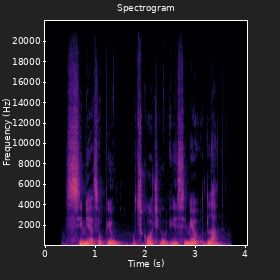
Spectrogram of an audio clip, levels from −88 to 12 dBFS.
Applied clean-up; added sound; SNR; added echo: none; none; none; none.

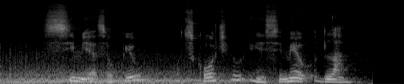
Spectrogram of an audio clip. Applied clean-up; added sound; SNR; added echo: none; Boom; 5 dB; none.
